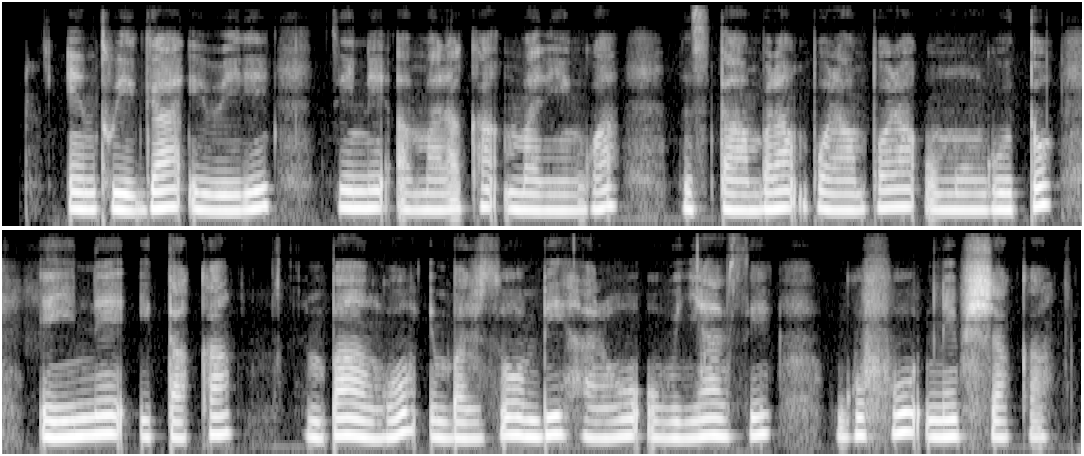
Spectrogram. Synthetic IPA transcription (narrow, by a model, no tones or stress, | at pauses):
entwiːɡaʔiβiɾi | z̥ine̞ʔamaɾa̰kʰa̰maɾiːŋɡwa | nizitaːmbuɾampo̞ɾampo̞ɾaʔo̰muːŋɡuto̞ | ejine̞itakʰa | mpaːŋɡo̞embaʒizo̞ːmbihaɾiho̞ʔoβuɲaːnt͡si | ɡufune̞βiʃaka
